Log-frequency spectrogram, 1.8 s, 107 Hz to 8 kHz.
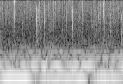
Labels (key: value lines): label: biophony, midshipman
recorder: SoundTrap 500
